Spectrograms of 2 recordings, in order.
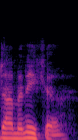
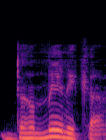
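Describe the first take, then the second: First: Said the way the island's locals say it. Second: Said the way the visiting operators said it. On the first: This is how the island's people say the name. The speaker calls it right. "like the locals say" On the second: This is how outsiders say the name. The speaker calls it wrong. "pronounced the island Dominica"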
